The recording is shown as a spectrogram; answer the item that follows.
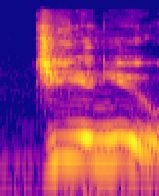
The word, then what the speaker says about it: GNU: All of a sudden now we all have to pronounce the G because it's GNU or whatever the deal is.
